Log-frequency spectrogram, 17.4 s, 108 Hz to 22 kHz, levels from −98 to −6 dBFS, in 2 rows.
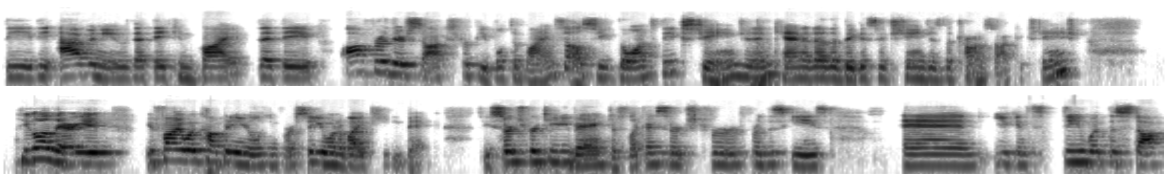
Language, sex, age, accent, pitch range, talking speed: English, female, 20-39, American, 190-245 Hz, 260 wpm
